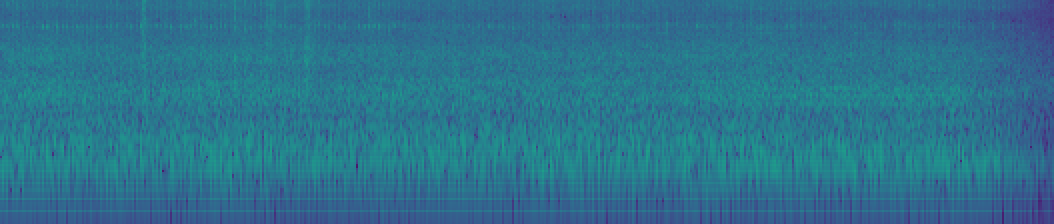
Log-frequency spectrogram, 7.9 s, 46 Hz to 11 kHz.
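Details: John Deere LA115 riding mower after the broken right-side deck bracket was reattached, the deck belt refitted and the deck cable reconnected: a steady, even engine drone with smooth blade whir and no knocks or belt squeal until shutdown. It runs great and the deck works.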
